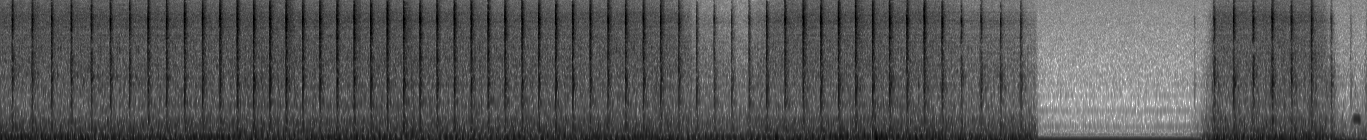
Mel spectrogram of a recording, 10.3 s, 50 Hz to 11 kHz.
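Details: KLZE V6 idling with a loud, sharp, regular knock about four a second: rod knock from spun crankshaft bearing on cylinder No. 6.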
